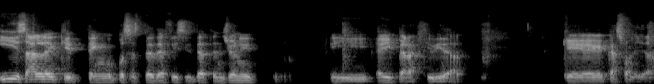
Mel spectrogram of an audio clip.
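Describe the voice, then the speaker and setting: Long pauses come often as a man talks fairly slowly. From Hermosillo, Sonora, Mexico. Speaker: podcast guest telling life story. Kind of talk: casual interview.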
